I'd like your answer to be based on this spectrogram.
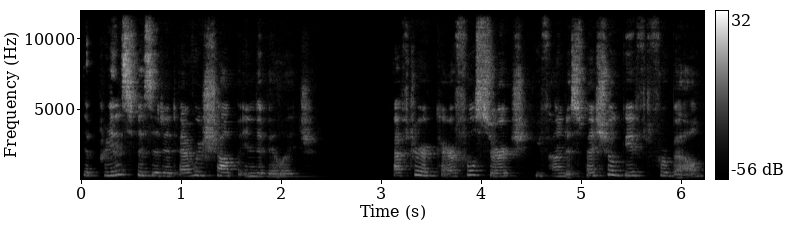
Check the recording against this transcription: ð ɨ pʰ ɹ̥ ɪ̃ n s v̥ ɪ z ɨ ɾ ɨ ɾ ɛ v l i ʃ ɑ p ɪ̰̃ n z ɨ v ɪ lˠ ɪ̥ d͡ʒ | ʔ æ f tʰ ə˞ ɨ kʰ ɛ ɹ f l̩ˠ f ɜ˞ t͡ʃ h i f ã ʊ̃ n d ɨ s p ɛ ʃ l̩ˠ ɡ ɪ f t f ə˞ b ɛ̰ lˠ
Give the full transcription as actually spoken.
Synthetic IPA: ð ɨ pʰ ɹ̥ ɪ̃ n s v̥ ɪ z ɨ ɾ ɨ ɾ ɛ v ɹ i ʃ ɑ p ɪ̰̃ n ð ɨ v ɪ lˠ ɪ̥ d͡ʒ | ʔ æ f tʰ ə˞ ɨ kʰ ɛ ɹ f l̩ˠ s ɜ˞ t͡ʃ h i f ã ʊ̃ n d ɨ s p ɛ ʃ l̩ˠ ɡ ɪ f t f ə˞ b ɛ̰ lˠ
